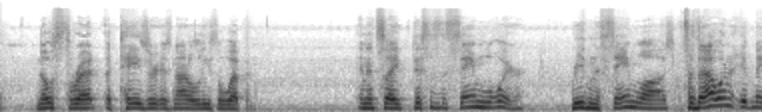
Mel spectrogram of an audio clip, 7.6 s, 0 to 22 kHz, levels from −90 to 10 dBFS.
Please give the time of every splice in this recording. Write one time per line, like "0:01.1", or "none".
0:06.7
